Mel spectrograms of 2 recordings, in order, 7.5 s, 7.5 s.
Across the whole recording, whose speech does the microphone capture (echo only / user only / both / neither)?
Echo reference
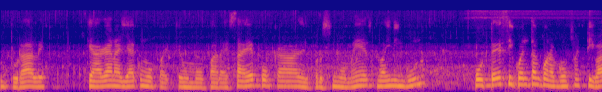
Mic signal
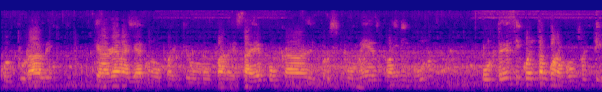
echo only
